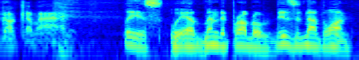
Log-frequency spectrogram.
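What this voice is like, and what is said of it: Put-on Russian accent. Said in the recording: “that was a Russian accent.”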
